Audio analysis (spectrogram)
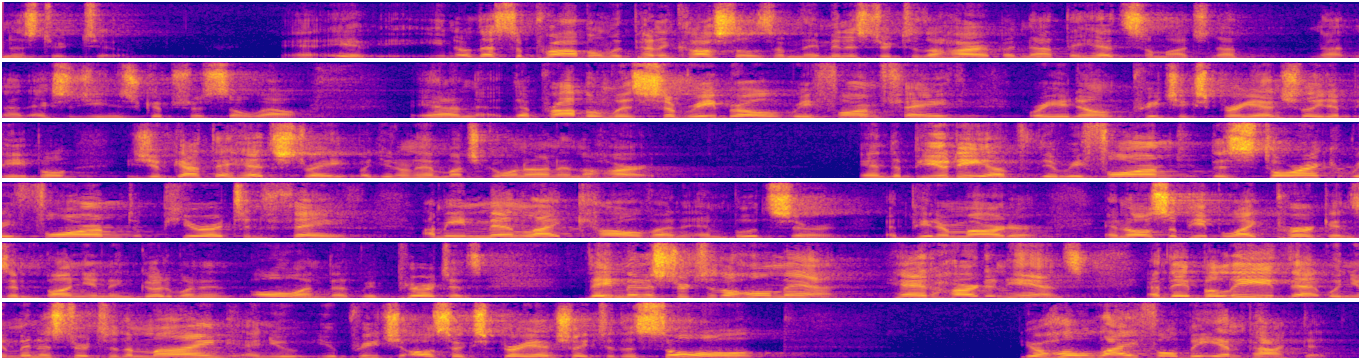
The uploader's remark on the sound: Q & A from the 2017 Boise Reformation Conference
